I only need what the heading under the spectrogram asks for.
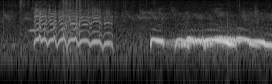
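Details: Mourning dove audio opening with a rapid string of bouncing, looping low notes. After a short pause comes a brief coo, then one long, drawn-out coo that swells and slowly descends.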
